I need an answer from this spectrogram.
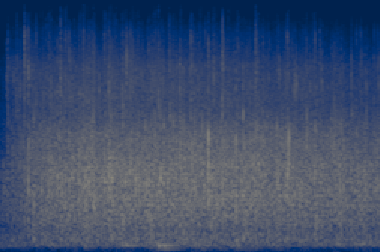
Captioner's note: audience applauding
